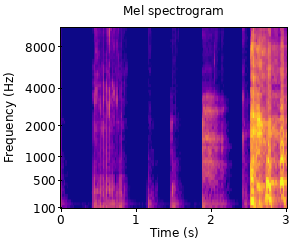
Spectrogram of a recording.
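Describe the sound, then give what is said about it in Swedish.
Someone slurps an ice-cold Pepsi Max: a few short, soft sips, then one loud, long, noisy slurp at the end, with no talking. “Ska du sitta och sörpla nu? Ta en stund och uppskatta sörplet.”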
